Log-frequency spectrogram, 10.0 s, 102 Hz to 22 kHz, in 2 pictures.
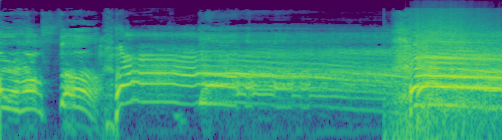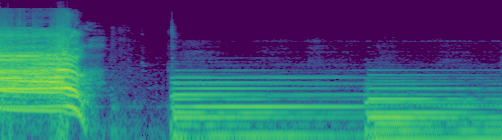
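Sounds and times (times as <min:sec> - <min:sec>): man screaming in anger: 0:00.0 - 0:06.0.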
